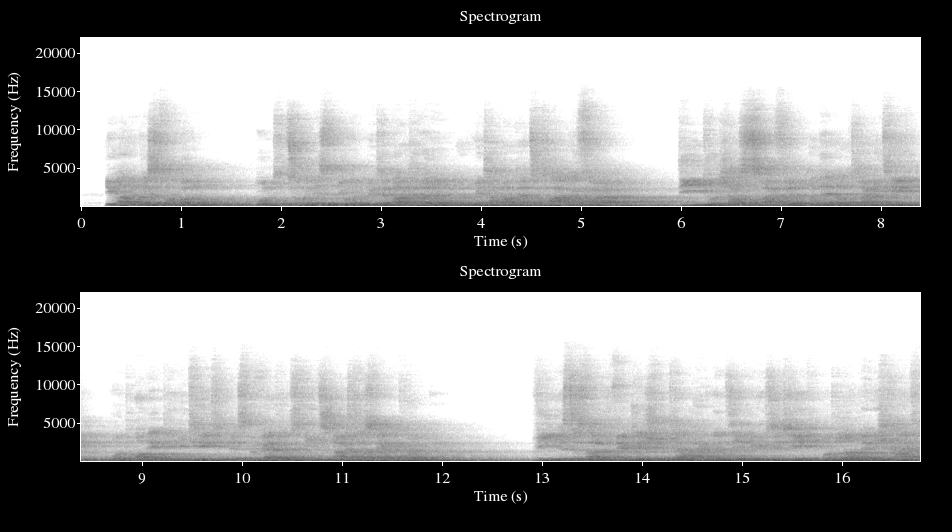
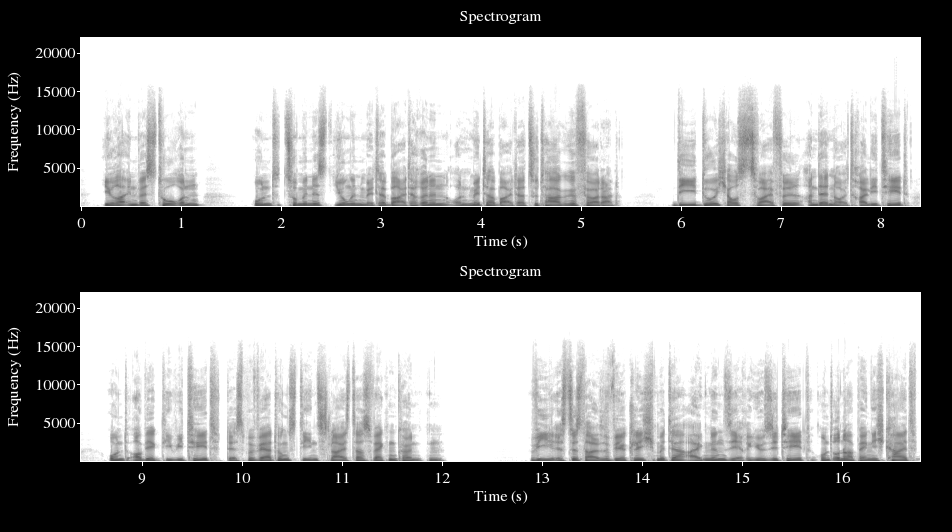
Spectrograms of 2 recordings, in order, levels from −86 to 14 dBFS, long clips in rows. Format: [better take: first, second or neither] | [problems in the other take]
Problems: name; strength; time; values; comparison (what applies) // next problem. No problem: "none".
second | off-mic speech; far // room echo; strong; dies away in 2.9 s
